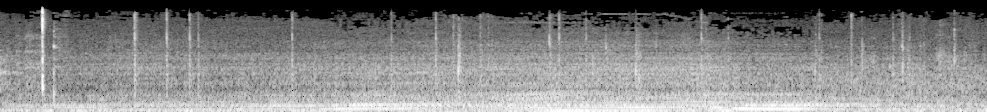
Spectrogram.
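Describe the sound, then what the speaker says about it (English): A GMC truck engine fitted with a cold air intake, revving in several close, loud swells that rise and fall over a steady rumbling idle, with an airy intake whoosh riding along under the engine tone. "I love the cold air intake I have on the truck. You can actually hear the air getting sucked in."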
